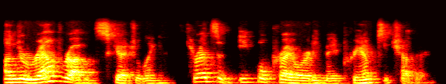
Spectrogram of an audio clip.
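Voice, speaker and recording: A man giving a scripted technical conference presentation in a measured, formal, explanatory way. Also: medium pitch, animated. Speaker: researcher presenting a paper. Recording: roomy, distant mic, dull sound.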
